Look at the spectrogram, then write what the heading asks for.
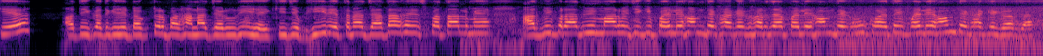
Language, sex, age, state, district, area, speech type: Maithili, female, 30-45, Bihar, Muzaffarpur, rural, spontaneous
